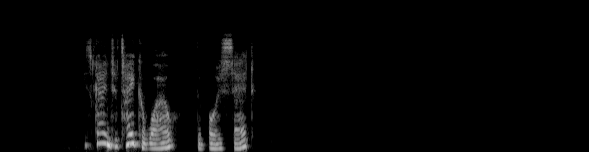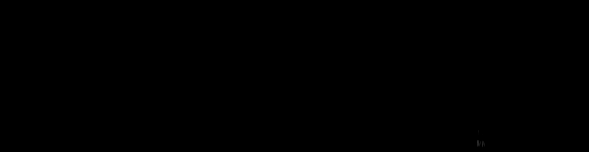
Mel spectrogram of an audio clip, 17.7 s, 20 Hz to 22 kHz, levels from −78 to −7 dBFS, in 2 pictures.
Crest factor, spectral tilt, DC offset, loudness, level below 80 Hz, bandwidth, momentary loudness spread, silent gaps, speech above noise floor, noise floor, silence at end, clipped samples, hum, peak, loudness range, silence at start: 24 dB; -5 dB/octave; under 0.1%; -33 LUFS; -80 dBFS; 8.4 kHz; 16 LU; none; over 58 dB; under -90 dBFS; 13.9 s; under 0.1%; none; -16 dBFS; 7 LU; 1.25 s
